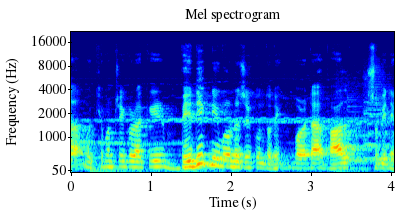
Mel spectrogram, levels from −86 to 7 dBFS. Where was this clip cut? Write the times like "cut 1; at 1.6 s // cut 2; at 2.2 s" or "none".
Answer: none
